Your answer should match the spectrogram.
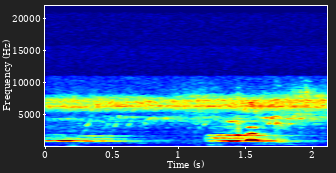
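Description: Two short animal calls, each held on a level pitch, one at the start and a louder one about a second later.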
